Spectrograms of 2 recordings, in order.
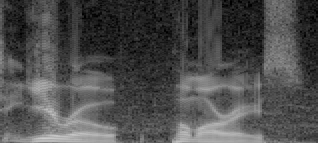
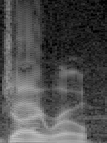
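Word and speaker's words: Jairo Pomares: His name is pronounced Yurro Pomares, not gyro.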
